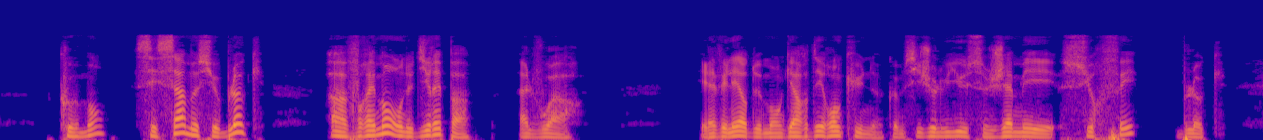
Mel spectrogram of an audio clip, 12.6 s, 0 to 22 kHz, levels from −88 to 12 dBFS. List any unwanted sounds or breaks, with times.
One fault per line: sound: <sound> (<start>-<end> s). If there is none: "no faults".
no faults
